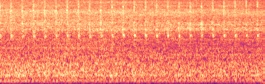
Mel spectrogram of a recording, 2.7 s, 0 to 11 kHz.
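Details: 1969 Cadillac Eldorado V8 with 21,000 original miles, first start after about 20 years on a fuel pump, oil pressure being checked: steady, even idle with a light, quick ticking on top; holds without stumbling.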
